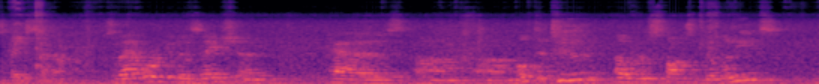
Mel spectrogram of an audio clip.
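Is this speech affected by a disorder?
No.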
